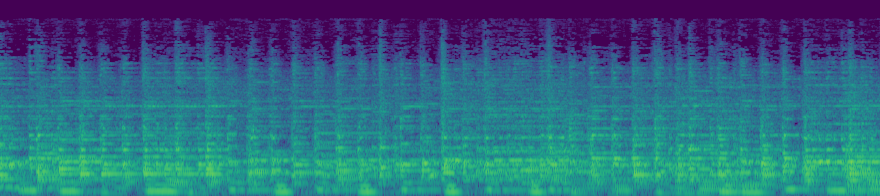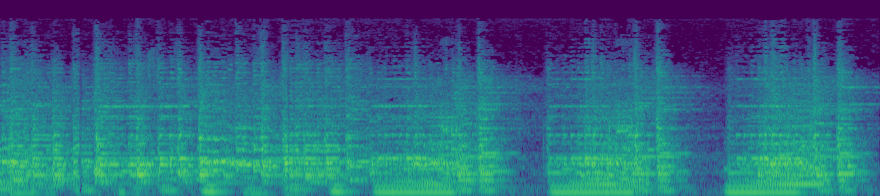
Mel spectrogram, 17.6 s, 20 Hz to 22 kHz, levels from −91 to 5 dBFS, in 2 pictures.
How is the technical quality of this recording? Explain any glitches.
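Two brief glitches, both short concealed packet loss, at 9.59–9.64 s and 11.68–11.71 s. Roughly 20 ms went missing each time, and the receiver extended the preceding sound to bridge it. The result is a tiny smear or wobble rather than a silent gap.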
